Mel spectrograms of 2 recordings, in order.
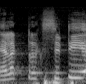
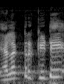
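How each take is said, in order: First: The last part starts with an s sound. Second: The last part starts with a k sound. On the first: The speaker calls it right. "అలా కాదురా నాన్న electric సిటీ అని అన్నాడట" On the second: The speaker calls it wrong. "మరలా ఏమన్నంటే electric కిటీ అని అన్నాడట"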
